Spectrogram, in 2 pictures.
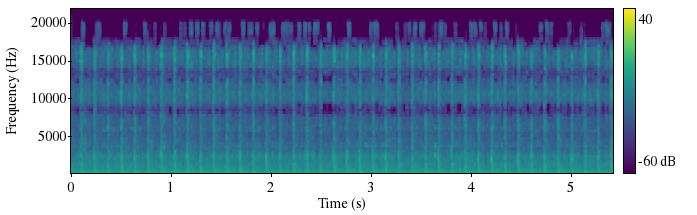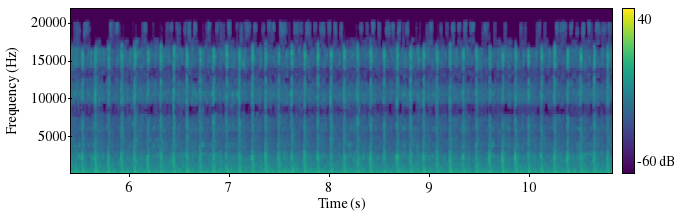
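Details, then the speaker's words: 5.5 hp Briggs & Stratton go-kart engine, pedal floored; chugs at steady low idle and never picks up because the throttle cable came loose, hanger out, no cable tension. Engine stuck at idle from slack throttle cable. "We have actually absolutely no tension in the throttle cable at all. So I'm gonna grab a couple tools and see if we can hook that sucker back up, see if that solves our issue. But we're obviously not getting any throttle."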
